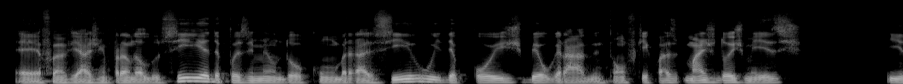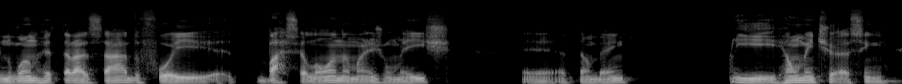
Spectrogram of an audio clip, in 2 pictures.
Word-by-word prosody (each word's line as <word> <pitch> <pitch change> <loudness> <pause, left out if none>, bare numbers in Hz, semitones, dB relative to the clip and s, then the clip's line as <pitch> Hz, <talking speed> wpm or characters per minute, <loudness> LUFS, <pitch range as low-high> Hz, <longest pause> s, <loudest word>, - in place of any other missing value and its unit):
eh, 75 -1 0
foi 75 +2 -1
uma 80 - 0
viagem 80 0 0
pra 85 +2 +1
Andaluzia, 80 - +3
depois 90 -8 -1
emendou 85 -3 0
com 80 +1 -4
o 80 - 0
Brasil, 90 - +2
e 105 - 0
depois 95 0 0
Belgrado, 85 -6 0
então 75 +2 -6
eu 85 - -3
fiquei 85 - -5
quase 90 +1 -4
mais 95 +2 +1
de 95 - -6
2 95 0 +2
meses. 85 +2 -3 0.8
E 85 -2 +2
no 85 -1 +1
ano 90 0 +4
retrasado, 90 +1 +1
foi, 80 -3 +1
eh, - - -9 0.2
Barcelona, 85 +2 0
mais 80 +2 -1
de 85 - -9
1 80 - -4
mês, 85 +5 -2 1.0
eh, - - -8
também. 80 +4 -2 1.0
E, 90 -3 +2
realmente, 95 +2 +2
a - - -1
assim, 75 -5 -4
85 Hz, 130 wpm, -28 LUFS, 80-95 Hz, 1.0 s, ano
